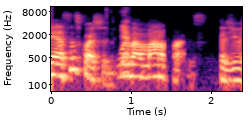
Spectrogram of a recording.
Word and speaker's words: Monoprice: Monoprice.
